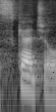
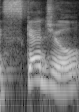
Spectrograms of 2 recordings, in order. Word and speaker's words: schedule: And did you know it has two pronunciations too? Really? We can say schedule. We can also say schedule.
